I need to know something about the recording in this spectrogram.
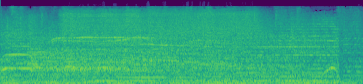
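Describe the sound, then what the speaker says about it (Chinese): A crowd at a fighting match cheers and applauds for the winning fighter. The roar is loud and continuous, with dense, steady noise that drops away near the end. "让我把呐喊声和掌声送给他"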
